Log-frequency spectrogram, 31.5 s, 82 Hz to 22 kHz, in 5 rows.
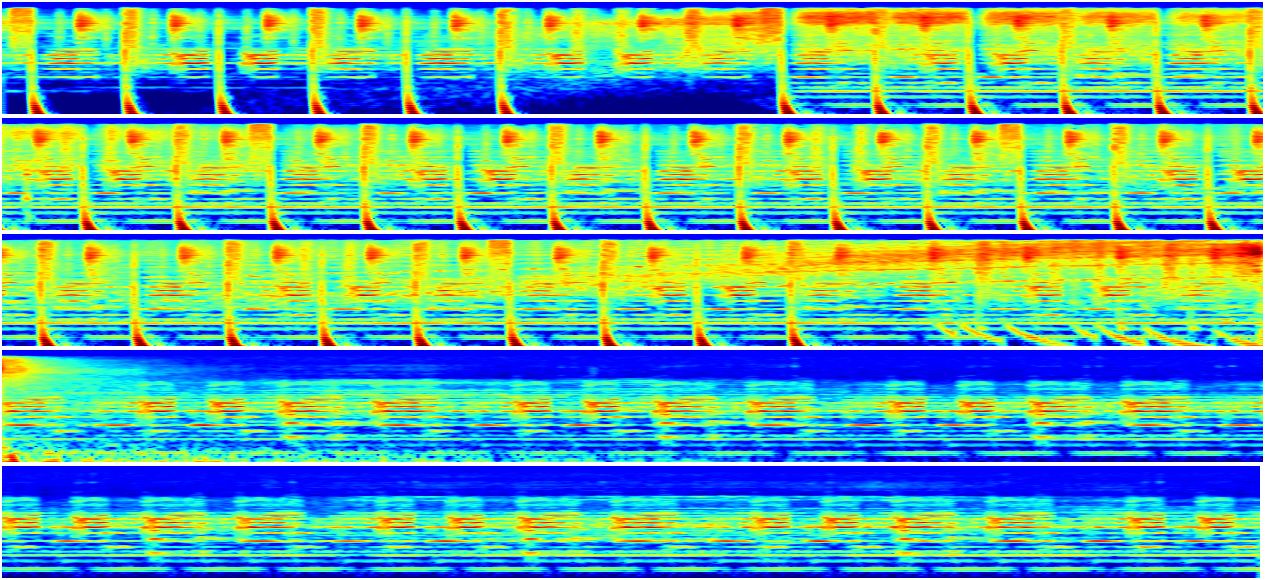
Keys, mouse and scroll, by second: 0.2 g, 1.2 click, 1.6 click, 1.9 click, 2.4 g, 3.5 click, 3.8 click, 4.2 click, 4.9 click, 5.4 g, 9.9-11.2 middle drag, 11.9 click, 12.3 click, 12.6 shift+click, 14.9 middle click, 15.3 KP_0, 16.8 click, 18.9 click, 22.8 click, 25.0 click, 28.1 click.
